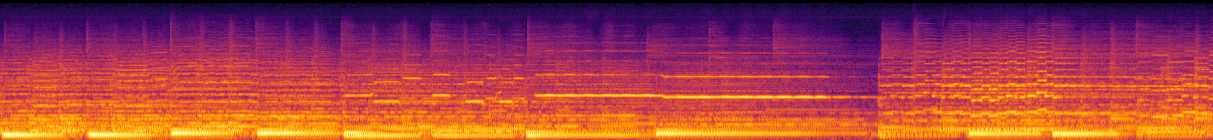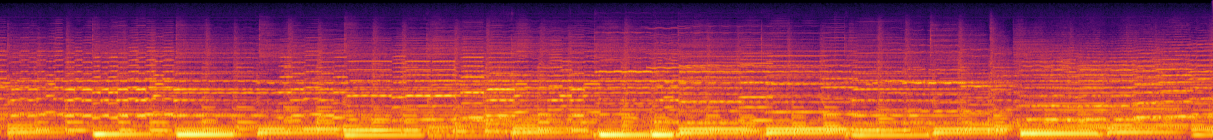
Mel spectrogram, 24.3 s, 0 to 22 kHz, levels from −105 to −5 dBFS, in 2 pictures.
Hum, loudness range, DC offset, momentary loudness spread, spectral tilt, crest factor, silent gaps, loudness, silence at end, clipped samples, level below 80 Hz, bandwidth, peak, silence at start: none; 2 LU; under 0.1%; 6 LU; -7 dB/octave; 14 dB; none; -16 LUFS; 0 s; under 0.1%; -38 dBFS; 9.8 kHz; -2 dBFS; 0 s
